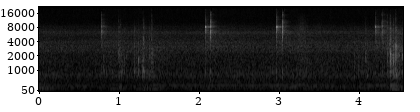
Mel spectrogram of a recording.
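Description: Keys clatter on a computer keyboard during Flask API coding work: sparse, faint clicks in short bursts over a quiet room hum, with no voices.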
